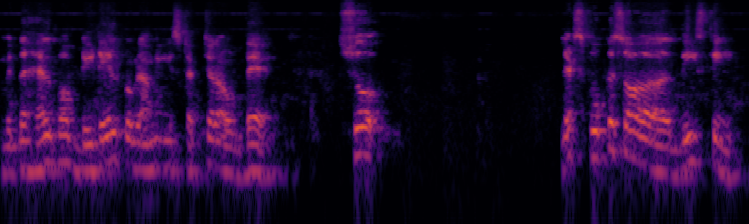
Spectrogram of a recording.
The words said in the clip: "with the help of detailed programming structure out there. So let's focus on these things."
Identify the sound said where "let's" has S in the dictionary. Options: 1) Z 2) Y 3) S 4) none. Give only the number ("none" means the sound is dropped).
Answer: 3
